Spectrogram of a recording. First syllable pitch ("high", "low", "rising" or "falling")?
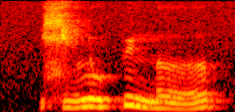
rising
